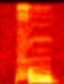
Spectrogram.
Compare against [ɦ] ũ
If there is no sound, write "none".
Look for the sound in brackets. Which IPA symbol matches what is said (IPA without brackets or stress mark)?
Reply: ħ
